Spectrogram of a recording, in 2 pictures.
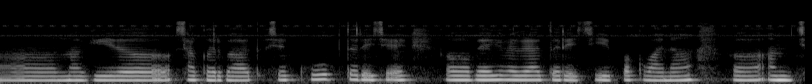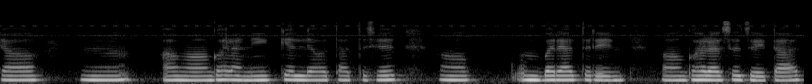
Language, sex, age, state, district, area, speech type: Goan Konkani, female, 18-30, Goa, Canacona, rural, spontaneous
